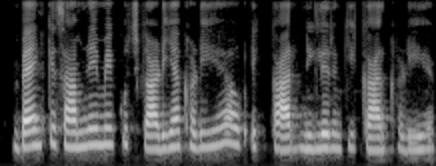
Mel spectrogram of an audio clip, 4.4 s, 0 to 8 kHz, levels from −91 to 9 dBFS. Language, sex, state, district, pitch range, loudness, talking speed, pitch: Hindi, female, Arunachal Pradesh, Lower Dibang Valley, 210-260 Hz, -19 LUFS, 235 wpm, 235 Hz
